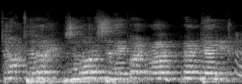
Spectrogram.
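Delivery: very high voice, about two octaves up. An actor describes recording Big Finish audio dramas, voice jumps up two octaves. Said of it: "my voice sort of goes up two octaves".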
